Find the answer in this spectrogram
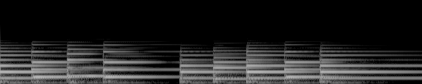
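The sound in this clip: A simple lullaby melody built from the notes D, F, G and C, played as clear, gently decaying single tones at an unhurried pace, with a short pause midway and no voices.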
